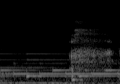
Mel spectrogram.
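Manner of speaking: soft breathy sigh; overwhelmed sigh. Real, not acted. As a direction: let out a quiet sigh. Overwhelmed by too many names.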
